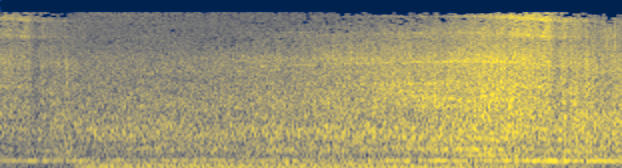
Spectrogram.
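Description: A heavy logging truck rumbles along a road running beside a river, its deep engine drone swelling steadily louder over a few seconds as it approaches and passes, with no voices.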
